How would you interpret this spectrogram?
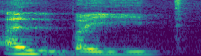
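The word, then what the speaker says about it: البيت: As a result, this would be read as al-bayt, al-bayt. So you pronounce lam very clearly.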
